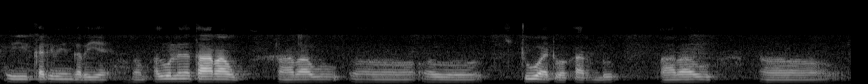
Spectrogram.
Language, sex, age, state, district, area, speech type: Malayalam, male, 45-60, Kerala, Alappuzha, rural, spontaneous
